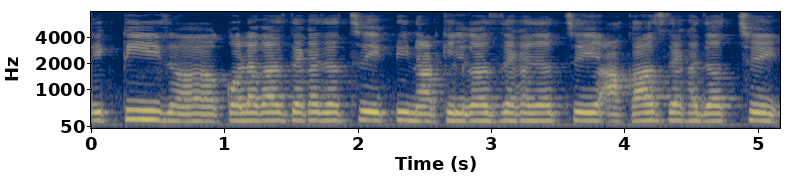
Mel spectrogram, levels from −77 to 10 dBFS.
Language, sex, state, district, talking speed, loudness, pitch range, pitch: Bengali, female, West Bengal, Malda, 130 wpm, -14 LUFS, 195-210 Hz, 205 Hz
